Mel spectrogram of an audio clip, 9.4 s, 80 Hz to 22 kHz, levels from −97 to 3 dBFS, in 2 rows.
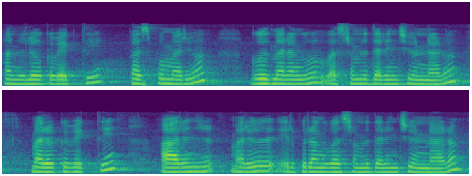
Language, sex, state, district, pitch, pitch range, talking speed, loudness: Telugu, female, Telangana, Mahabubabad, 200 Hz, 195-250 Hz, 120 wpm, -20 LUFS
